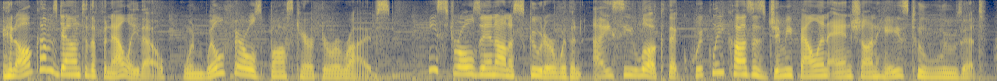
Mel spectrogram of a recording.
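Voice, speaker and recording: A woman's voice: on the low side, sing-song, normal speed. Woman narrating a countdown over light music. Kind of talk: scripted narration. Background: background music.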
